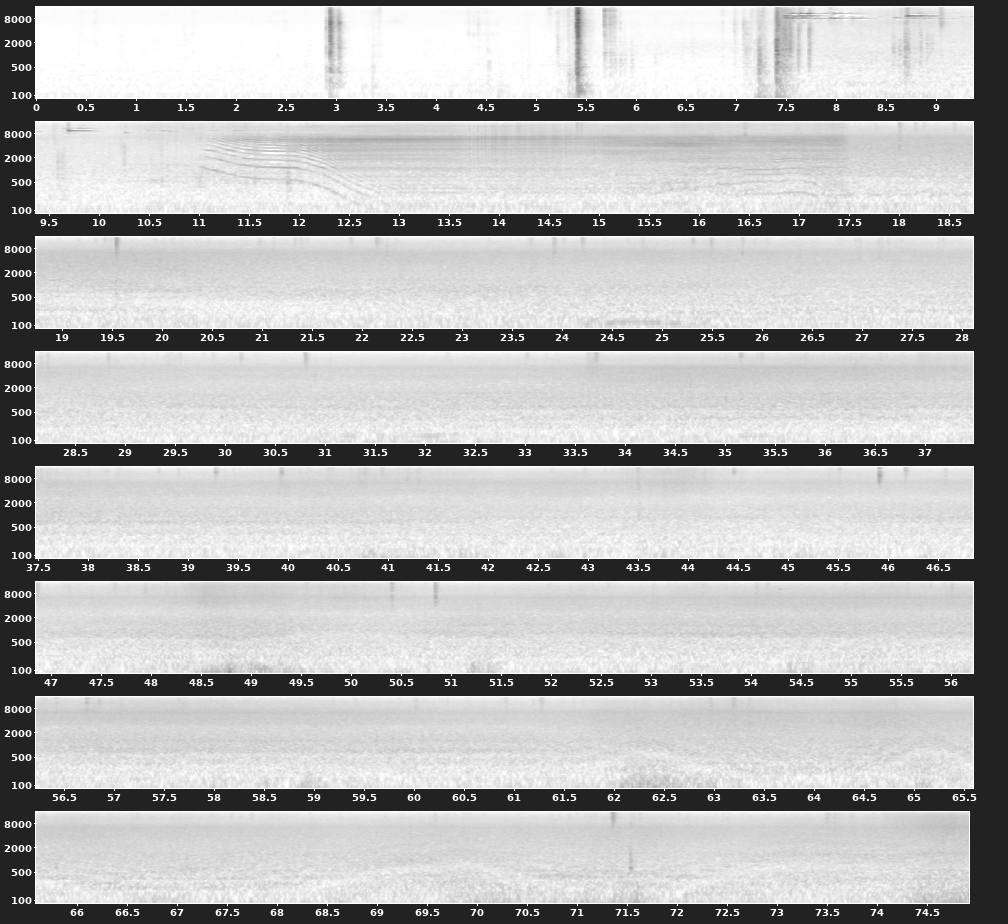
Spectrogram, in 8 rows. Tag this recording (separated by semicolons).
2011; autumn; bells; door; field-recording; groningen; haunting; opening; psychedelic; squeak; squeaky; storm; wind; windy; xzhi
